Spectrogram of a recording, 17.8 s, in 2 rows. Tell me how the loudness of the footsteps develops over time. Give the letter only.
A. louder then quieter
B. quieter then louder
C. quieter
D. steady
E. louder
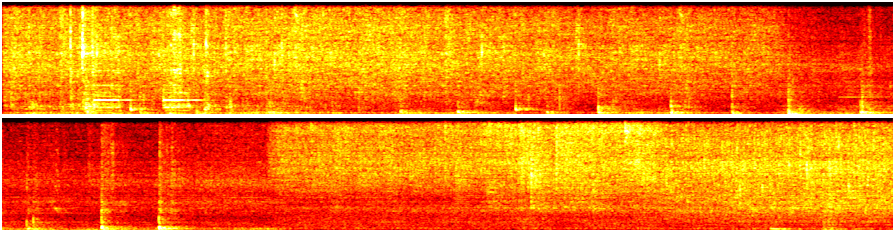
E.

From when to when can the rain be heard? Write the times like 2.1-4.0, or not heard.
0.0-17.7.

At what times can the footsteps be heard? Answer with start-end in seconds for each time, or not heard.
1.4-4.8, 5.4-10.7.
